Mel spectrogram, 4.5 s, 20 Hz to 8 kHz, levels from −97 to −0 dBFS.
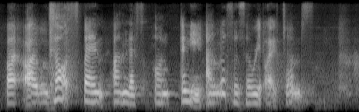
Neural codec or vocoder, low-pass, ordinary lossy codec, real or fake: codec, 16 kHz, 1 kbps, FreqCodec, larger model; 7.2 kHz; none; fake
